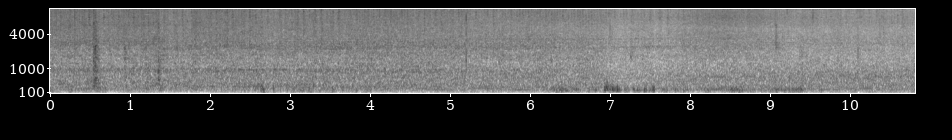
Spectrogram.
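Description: A Toyota Tacoma pickup's engine running, left idling to warm up, under a steady haze of outdoor noise. There is a sharp knock about half a second in and a spell of louder, uneven rumbling around seven seconds in as the truck starts to move off.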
